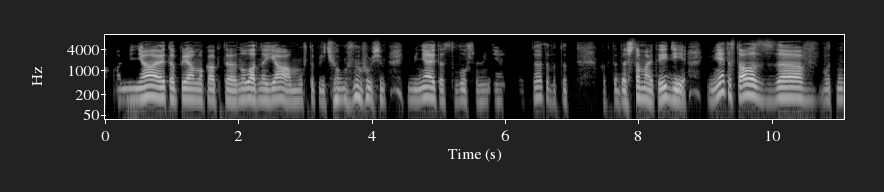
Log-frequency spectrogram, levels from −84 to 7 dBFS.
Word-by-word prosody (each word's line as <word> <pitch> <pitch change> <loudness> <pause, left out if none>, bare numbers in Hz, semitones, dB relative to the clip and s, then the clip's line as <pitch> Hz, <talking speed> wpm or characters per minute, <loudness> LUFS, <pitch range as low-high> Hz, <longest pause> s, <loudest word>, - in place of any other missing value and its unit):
А 145 - -19
меня 160 +4 +4
это 160 -2 0
прямо 145 -1 0
как-то, 140 -1 -3
ну 150 - -6
ладно 150 -2 +1
я, 150 +2 +1
а 130 - -3
муж-то 135 +2 -13
причем, 145 +3 -7
ну, 180 -3 -6
в 170 - -9
общем 150 -2 -1 0.3
меня 145 +4 +1
это, 135 -4 -6
слушай, 130 0 -13
меня, 135 +1 -19 0.2
вот, 130 -1 -43
это 165 -1 -9
вот, 130 +1 -19 0.4
как-то - - -20
даже - - 0
сама 155 -4 -1
эта 140 +3 -1
идея, 145 -5 -3 0.3
меня 155 +12 +1
это 235 -6 -4
стало, 185 +1 +4
зав 160 +3 +1 0.2
вот, 145 +1 -17
м, 150 0 -12
150 Hz, 175 wpm, -20 LUFS, 140-165 Hz, 0.4 s, меня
